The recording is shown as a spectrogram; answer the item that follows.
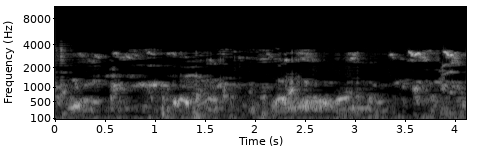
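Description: Domestic pigeons cooing continuously in a crowded coop, with chicks peeping over the top.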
